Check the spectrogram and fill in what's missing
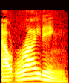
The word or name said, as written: outriding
